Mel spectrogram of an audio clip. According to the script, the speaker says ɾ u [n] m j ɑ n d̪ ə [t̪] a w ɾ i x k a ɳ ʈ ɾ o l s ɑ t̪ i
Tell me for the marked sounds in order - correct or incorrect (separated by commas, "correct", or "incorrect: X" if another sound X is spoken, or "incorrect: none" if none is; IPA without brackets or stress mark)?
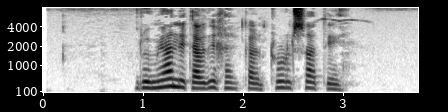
incorrect: none, correct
